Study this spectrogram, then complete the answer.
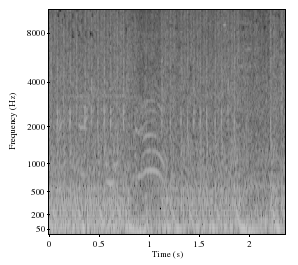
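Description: Gunfire in the Halo 4 video game, dense overlapping bursts and rattling shots filling the whole moment, loud and continuous with other game sounds beneath.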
